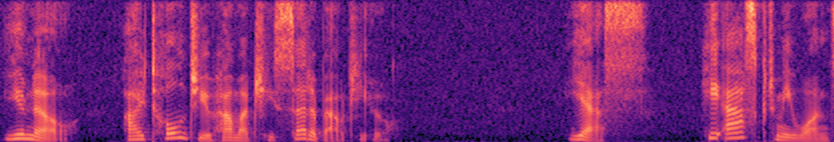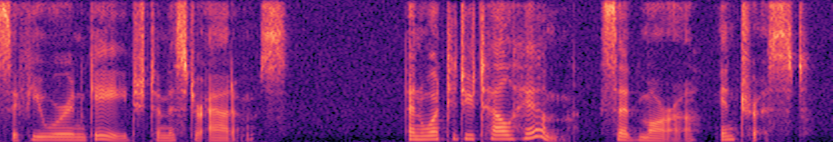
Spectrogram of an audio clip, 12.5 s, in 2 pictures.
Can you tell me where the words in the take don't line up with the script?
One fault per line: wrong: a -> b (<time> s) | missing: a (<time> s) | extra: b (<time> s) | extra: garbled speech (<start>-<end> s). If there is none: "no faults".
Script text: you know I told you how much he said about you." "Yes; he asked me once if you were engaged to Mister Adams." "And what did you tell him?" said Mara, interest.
no faults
